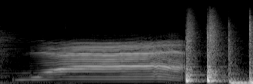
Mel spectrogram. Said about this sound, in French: Laissez-moi vous présenter, oh, Cindy la brebis.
